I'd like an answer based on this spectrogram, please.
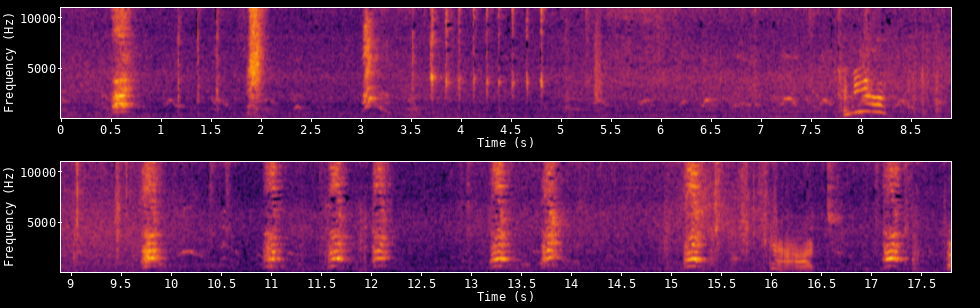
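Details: Smooth coat Brussels Griffon puppy in Texas giving short high whimpers and yips, roughly every second or two, some with a rising then falling whine, over a steady low hum and some background voices.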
